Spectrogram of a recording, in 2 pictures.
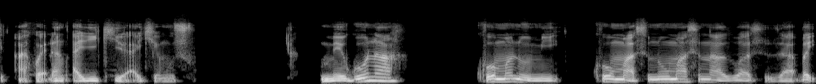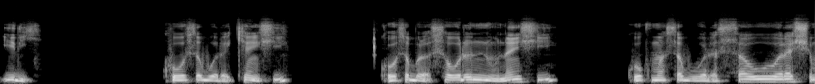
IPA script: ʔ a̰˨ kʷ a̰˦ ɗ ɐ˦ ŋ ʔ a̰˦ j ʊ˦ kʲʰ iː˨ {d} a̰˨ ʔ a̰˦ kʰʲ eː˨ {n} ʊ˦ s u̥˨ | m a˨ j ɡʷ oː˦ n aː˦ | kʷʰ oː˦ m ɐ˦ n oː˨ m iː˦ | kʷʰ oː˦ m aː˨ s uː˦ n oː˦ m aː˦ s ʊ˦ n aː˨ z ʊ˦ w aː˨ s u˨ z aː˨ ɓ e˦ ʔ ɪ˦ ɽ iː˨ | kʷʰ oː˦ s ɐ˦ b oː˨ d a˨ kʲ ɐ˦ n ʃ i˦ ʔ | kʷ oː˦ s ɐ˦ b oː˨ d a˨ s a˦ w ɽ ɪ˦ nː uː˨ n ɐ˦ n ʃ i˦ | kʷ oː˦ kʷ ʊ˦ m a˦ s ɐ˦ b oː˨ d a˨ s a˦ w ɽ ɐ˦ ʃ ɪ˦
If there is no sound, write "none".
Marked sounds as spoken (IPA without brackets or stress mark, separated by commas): d, m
